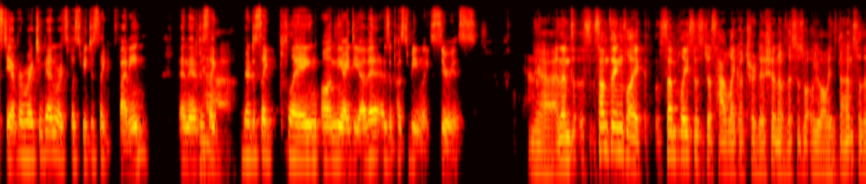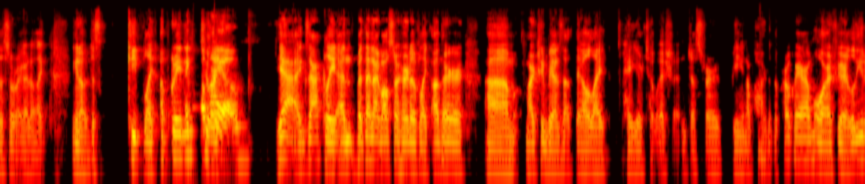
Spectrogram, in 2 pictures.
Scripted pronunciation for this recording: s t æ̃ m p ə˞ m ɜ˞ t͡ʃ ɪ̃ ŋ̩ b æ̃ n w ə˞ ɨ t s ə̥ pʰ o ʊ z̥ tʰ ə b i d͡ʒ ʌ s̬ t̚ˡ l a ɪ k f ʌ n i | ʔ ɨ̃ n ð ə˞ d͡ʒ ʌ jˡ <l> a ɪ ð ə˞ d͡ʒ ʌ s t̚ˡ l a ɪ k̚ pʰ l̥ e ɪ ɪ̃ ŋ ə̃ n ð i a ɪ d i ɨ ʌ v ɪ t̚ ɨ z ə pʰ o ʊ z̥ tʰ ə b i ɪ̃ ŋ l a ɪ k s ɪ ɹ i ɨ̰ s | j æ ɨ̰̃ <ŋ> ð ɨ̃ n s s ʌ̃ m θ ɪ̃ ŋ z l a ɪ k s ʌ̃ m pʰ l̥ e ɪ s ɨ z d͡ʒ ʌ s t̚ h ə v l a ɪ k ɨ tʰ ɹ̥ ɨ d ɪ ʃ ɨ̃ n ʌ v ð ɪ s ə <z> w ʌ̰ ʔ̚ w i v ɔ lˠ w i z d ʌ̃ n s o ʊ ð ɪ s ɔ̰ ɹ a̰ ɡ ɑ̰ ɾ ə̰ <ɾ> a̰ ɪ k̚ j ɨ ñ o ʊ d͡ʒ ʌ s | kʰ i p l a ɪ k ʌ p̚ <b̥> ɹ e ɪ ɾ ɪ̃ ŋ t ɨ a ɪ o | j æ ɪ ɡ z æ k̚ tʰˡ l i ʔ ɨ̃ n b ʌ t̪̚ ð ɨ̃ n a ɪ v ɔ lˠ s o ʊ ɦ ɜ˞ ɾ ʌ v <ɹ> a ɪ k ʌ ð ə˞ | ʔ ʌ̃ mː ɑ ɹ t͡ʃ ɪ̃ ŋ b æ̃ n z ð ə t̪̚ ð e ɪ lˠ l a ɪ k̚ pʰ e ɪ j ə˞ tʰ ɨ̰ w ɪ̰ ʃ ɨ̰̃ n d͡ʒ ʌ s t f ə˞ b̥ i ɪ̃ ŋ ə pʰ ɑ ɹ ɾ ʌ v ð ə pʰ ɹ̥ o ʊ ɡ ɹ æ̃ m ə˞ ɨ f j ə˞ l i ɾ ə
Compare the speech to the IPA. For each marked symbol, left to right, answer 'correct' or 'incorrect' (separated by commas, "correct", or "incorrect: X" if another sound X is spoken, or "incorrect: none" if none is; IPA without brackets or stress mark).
correct, incorrect: n, correct, incorrect: l, incorrect: ɡ̥, incorrect: l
